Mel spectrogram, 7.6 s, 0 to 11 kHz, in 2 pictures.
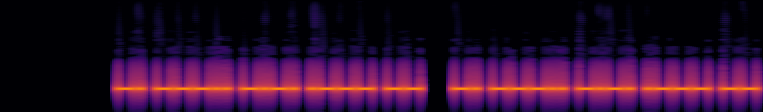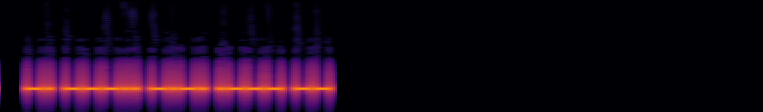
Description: Morse code, heard as a keyed tone, about 50 wpm, 700 Hz. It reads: N8CJM N8CJM N8CJM
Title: USA Call Signs Repeated 3x 50wpm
